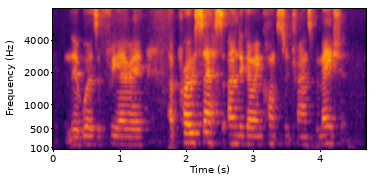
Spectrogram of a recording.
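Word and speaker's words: Freire: So, to develop this concept of power, I I turn to I'm going to say frier. My Brazilian friends say I keep saying it wrong, but I'm a friend.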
